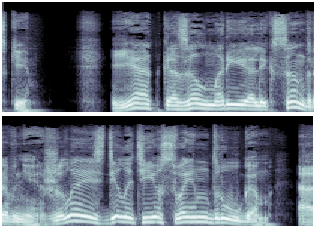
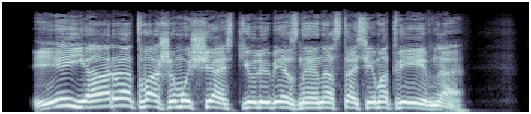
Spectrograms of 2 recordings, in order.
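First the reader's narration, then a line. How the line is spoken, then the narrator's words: Shouting after someone. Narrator (Russian): Вслед девице прокричал я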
